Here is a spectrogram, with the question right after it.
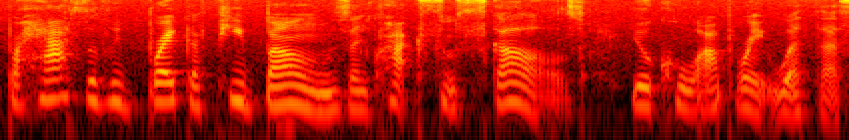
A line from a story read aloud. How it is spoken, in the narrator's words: spat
